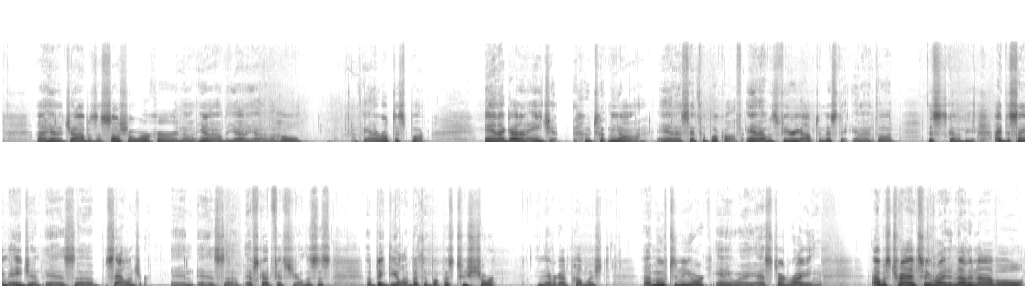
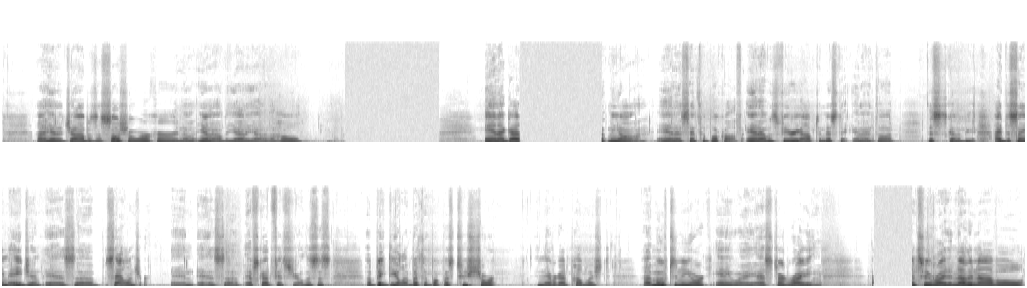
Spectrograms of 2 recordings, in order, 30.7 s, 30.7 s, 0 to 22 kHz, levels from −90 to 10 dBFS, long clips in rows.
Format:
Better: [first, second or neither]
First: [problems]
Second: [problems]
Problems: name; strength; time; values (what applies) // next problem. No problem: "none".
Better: first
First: none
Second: audio cutting out; at 5 s for 1.5 s, at 8 s for 1 s and at 28 s for 0.5 s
